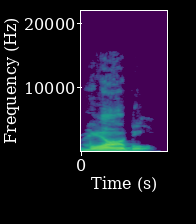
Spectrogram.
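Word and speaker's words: Morrible: more uh it's it's Madame horrible but with an M instead morable Madame horrible I've seen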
